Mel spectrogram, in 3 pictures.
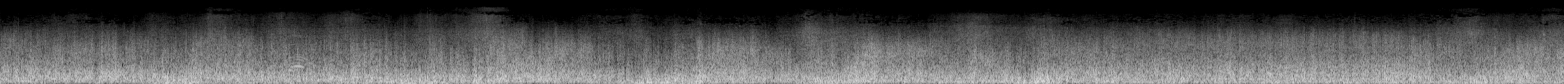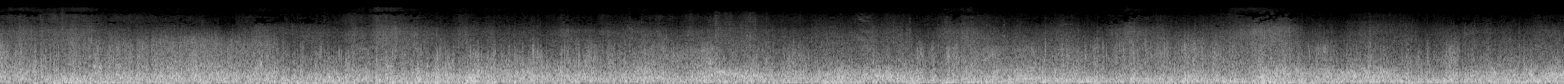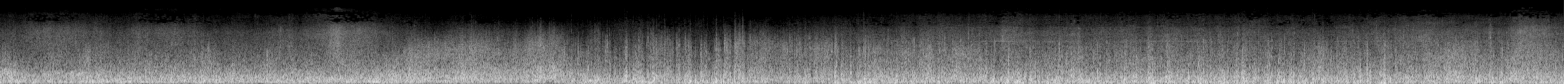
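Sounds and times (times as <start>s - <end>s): boat running noise: 0.0s - 46.9s
water washing: 0.0s - 46.9s
wind buffeting microphone: 0.0s - 46.9s.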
